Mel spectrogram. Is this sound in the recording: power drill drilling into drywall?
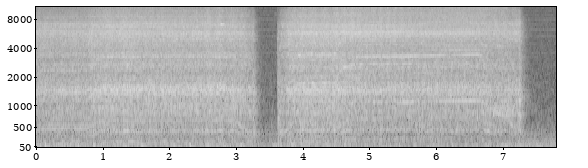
yes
